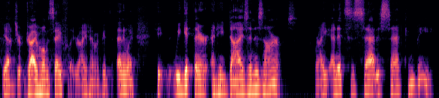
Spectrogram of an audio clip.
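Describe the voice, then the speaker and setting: A man with a gravelly, mid-range voice speaks animatedly at a moderate pace as a guest author on a podcast. He discusses literature in an emphatic, conversational way, acts out imagined dialogue as he explains, and keeps punctuating his points with "right?"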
